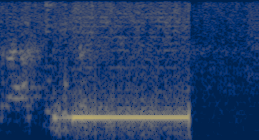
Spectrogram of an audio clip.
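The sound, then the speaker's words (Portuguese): A telephone call gives its ringing tone: one steady, mid-pitched tone lasting about a second, just after a brief voice. “Eu tô ligando, só tá chamando.”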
